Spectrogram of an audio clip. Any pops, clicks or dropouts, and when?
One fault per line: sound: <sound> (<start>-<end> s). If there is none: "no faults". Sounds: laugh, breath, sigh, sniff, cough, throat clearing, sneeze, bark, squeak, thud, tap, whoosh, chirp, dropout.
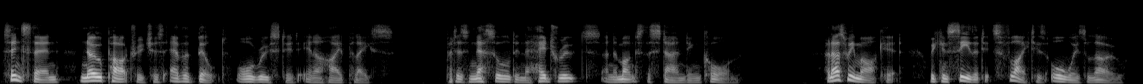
no faults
